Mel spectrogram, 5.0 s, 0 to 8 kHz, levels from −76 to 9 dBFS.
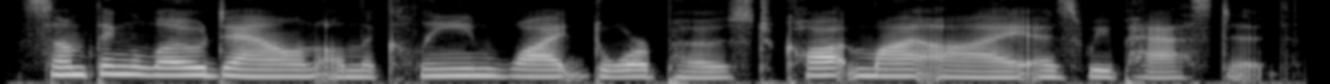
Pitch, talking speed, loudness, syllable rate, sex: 195 Hz, 190 wpm, -17 LUFS, 4.2 syllables/s, female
